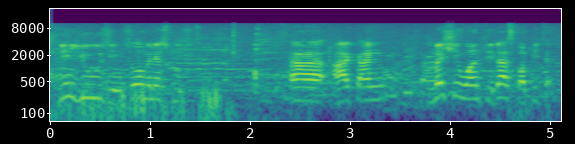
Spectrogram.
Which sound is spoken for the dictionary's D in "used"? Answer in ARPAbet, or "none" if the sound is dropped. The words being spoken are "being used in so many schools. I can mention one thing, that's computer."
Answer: none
